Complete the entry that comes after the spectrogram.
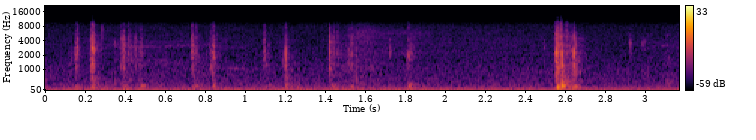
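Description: Keystrokes tapped out on a computer keyboard to enter a command at a command prompt, a quiet, uneven run of light clicks with one louder key strike near the end.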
